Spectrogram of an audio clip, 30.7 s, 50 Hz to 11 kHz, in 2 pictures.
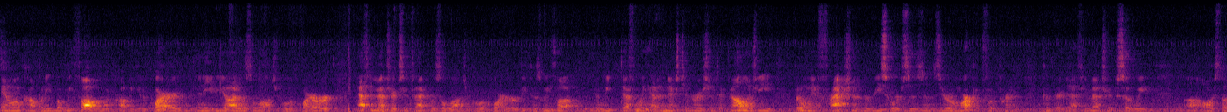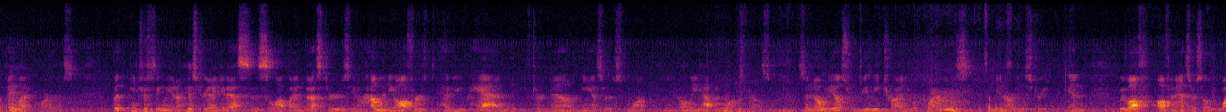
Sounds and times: Inside, small room: 0:00.0 - 0:30.6
Speech: 0:00.0 - 0:30.6.

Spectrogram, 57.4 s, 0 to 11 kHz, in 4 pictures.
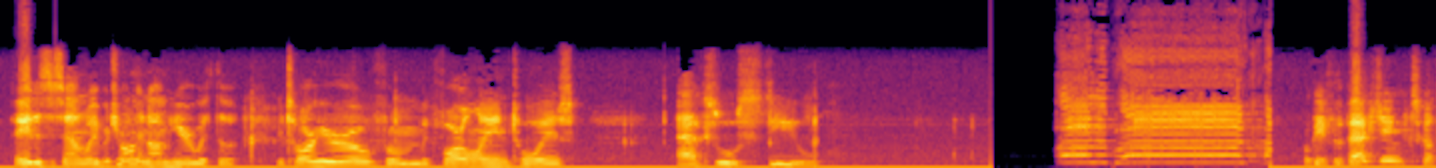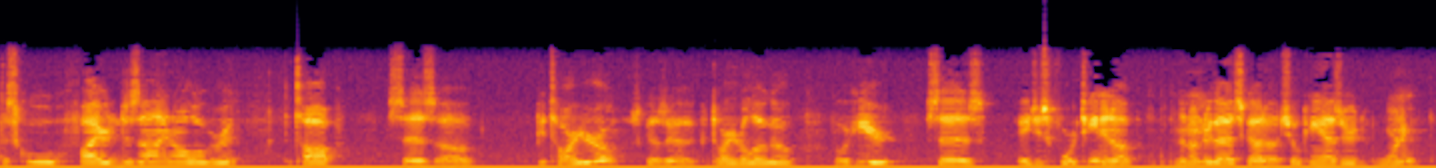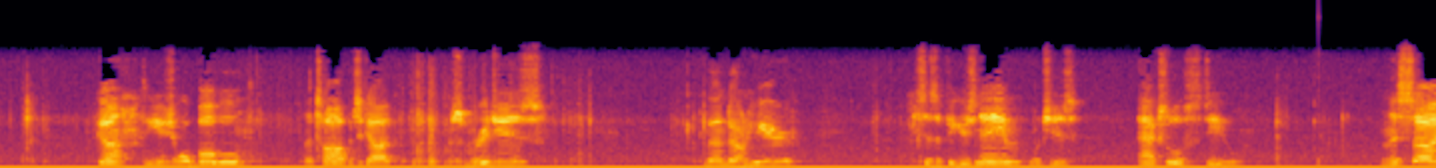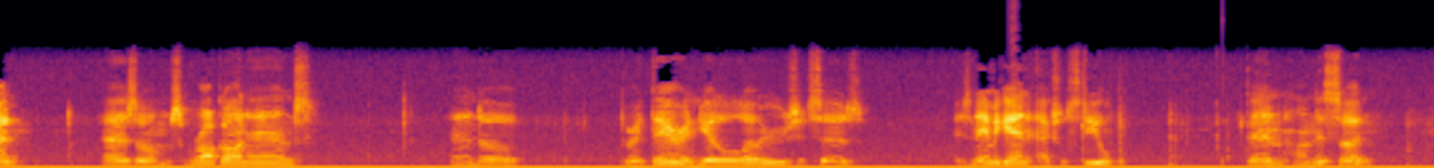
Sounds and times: Speech: 0:00.1 - 0:05.8, 0:06.8 - 0:08.3, 0:10.6 - 0:11.7, 0:12.3 - 0:19.2, 0:19.8 - 0:28.6, 0:29.7 - 0:34.2, 0:35.7 - 0:36.8, 0:37.8 - 0:41.2, 0:42.6 - 0:43.4, 0:44.1 - 0:46.3, 0:47.6 - 0:48.3, 0:49.3 - 0:51.8, 0:52.6 - 0:54.4, 0:55.5 - 0:56.9.

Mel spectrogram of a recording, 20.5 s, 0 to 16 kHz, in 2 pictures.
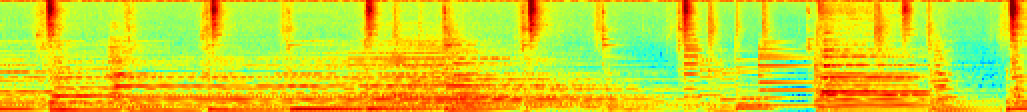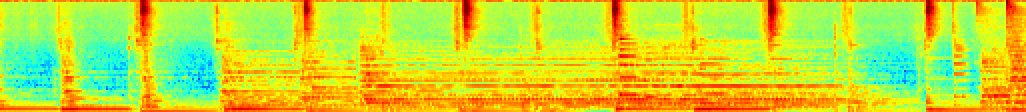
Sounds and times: Music: 0:00.0 - 0:20.5.

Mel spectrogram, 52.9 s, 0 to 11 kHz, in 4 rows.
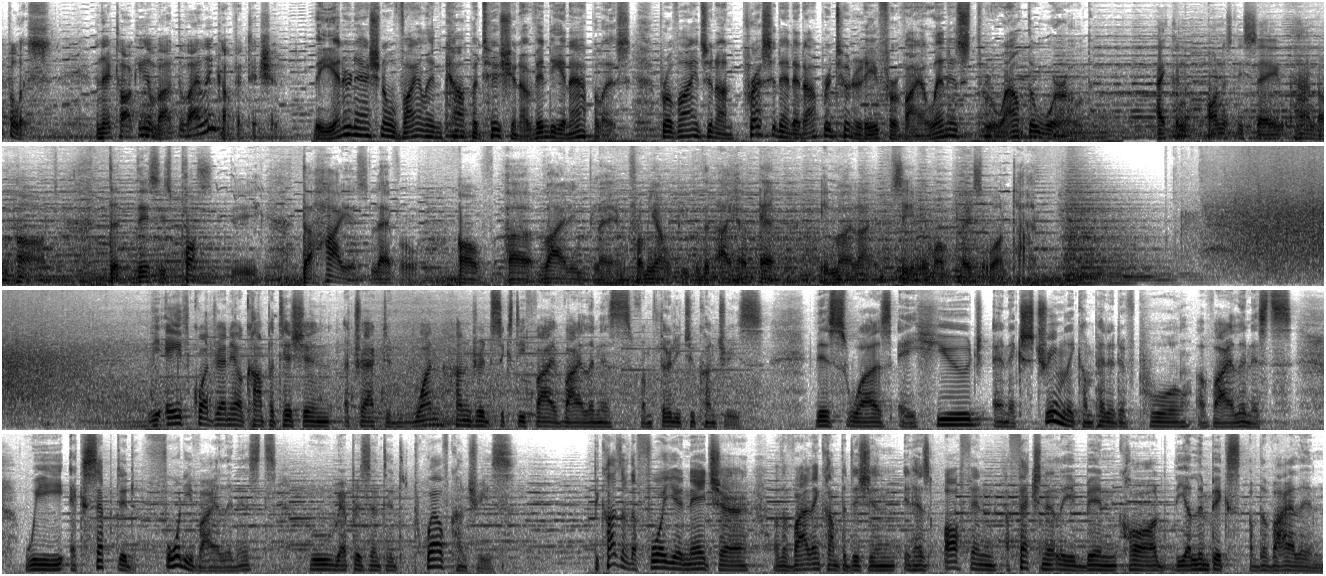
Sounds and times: Speech: 0:00.0 - 0:10.8, 0:11.6 - 0:13.7, 0:14.3 - 0:23.6, 0:27.9 - 0:34.0, 0:34.6 - 0:44.8, 0:45.6 - 0:52.8
Violin, fiddle: 0:00.0 - 0:23.8, 0:27.9 - 0:34.1, 0:40.0 - 0:52.7.

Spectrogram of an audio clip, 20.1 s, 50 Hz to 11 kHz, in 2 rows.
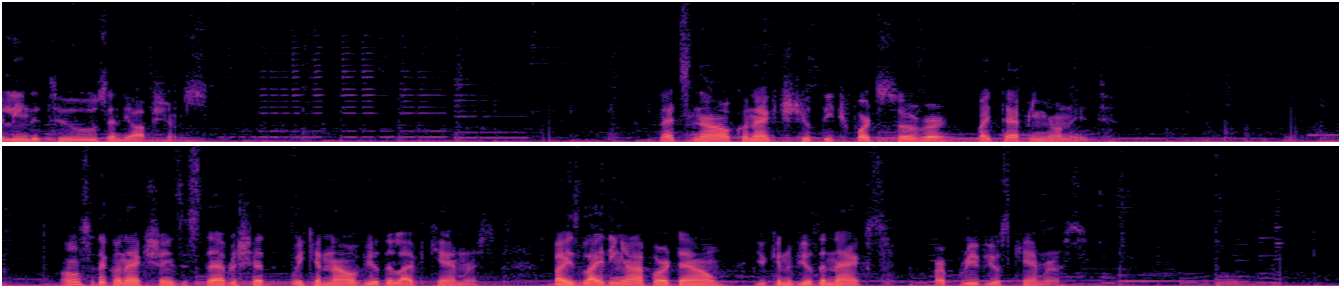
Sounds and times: Speech: 0:00.0 - 0:01.6, 0:04.9 - 0:08.4, 0:10.5 - 0:18.2
Music: 0:00.0 - 0:20.0.

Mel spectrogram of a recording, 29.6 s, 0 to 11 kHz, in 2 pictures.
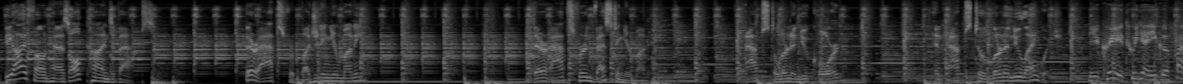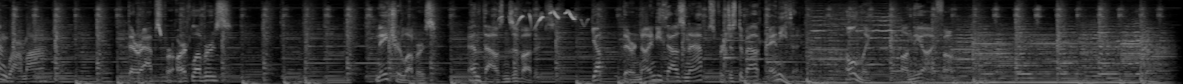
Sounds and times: Speech: 0:00.0 - 0:02.0, 0:03.1 - 0:04.6, 0:06.6 - 0:08.2, 0:09.3 - 0:10.6, 0:11.7 - 0:15.4, 0:16.4 - 0:17.7, 0:19.5 - 0:21.6, 0:22.2 - 0:24.8, 0:25.4 - 0:26.8
Music: 0:00.0 - 0:29.5.

